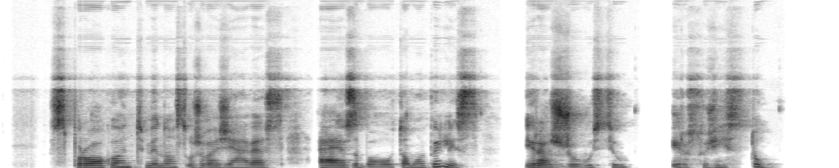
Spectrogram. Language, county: Lithuanian, Tauragė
